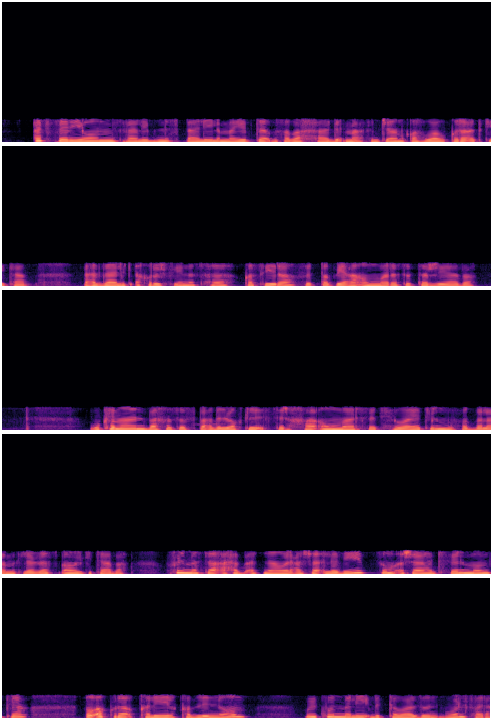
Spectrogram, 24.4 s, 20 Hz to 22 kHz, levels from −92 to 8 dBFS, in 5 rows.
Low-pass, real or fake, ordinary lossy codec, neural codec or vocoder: 3.6 kHz; fake; none; codec, 44.1 kHz, 7.8 kbps, Pupu-Codec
